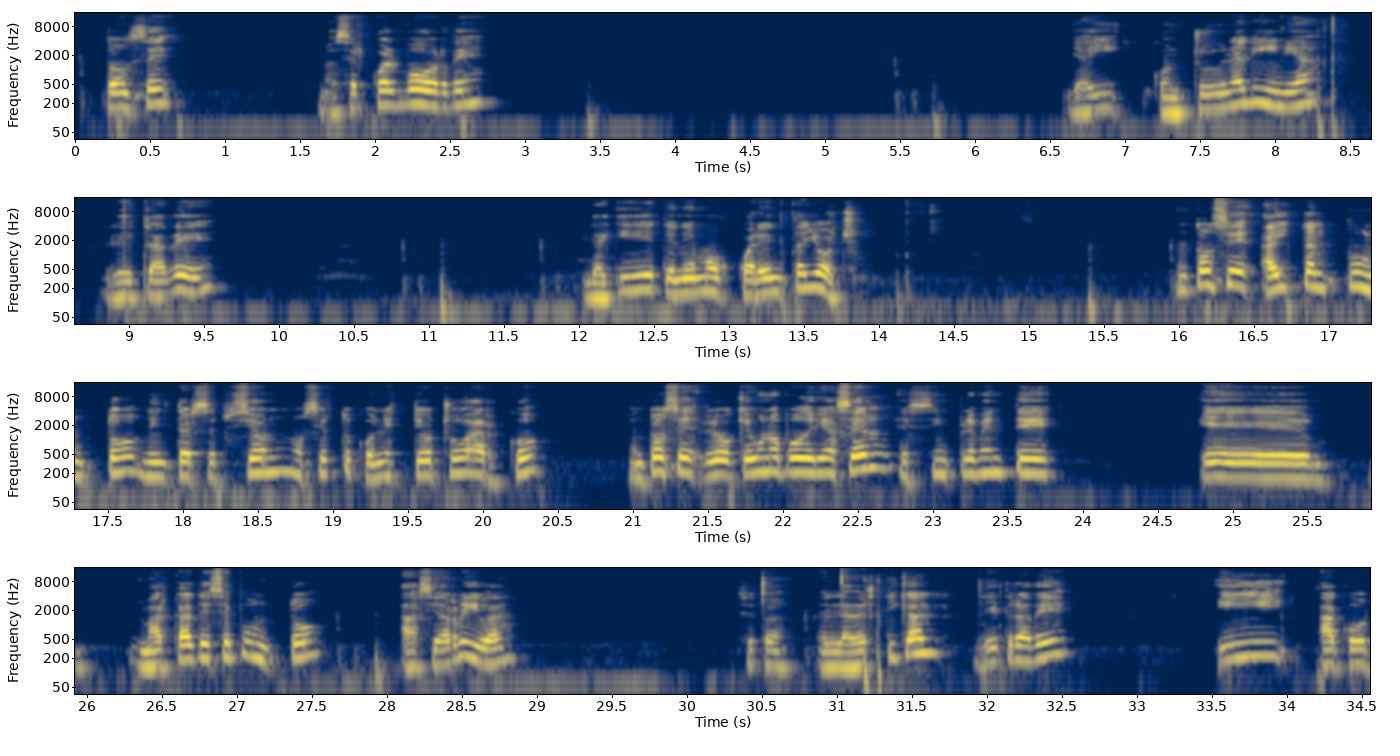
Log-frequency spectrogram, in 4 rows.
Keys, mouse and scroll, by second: 7.1 click, 8.9 d, 10.7 click, 11.7 click, 12.8-13.8 typing, 14.0 Return, 15.9 click, 31.1-31.9 scroll down 1, 31.9 d, 33.9 click, 34.4 click.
